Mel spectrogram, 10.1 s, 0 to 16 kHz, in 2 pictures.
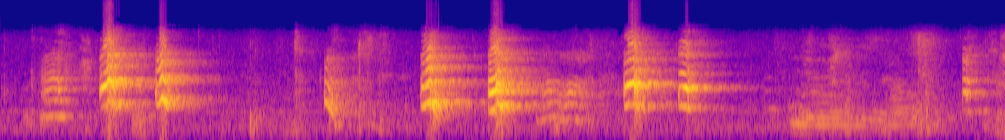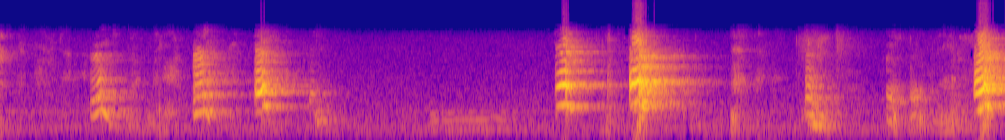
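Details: Two Cavalier King Charles Spaniels, a 5-month-old puppy and a 2-year-old, playing together at home: sharp high yapping barks in quick bursts, with low growls between them around the middle.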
